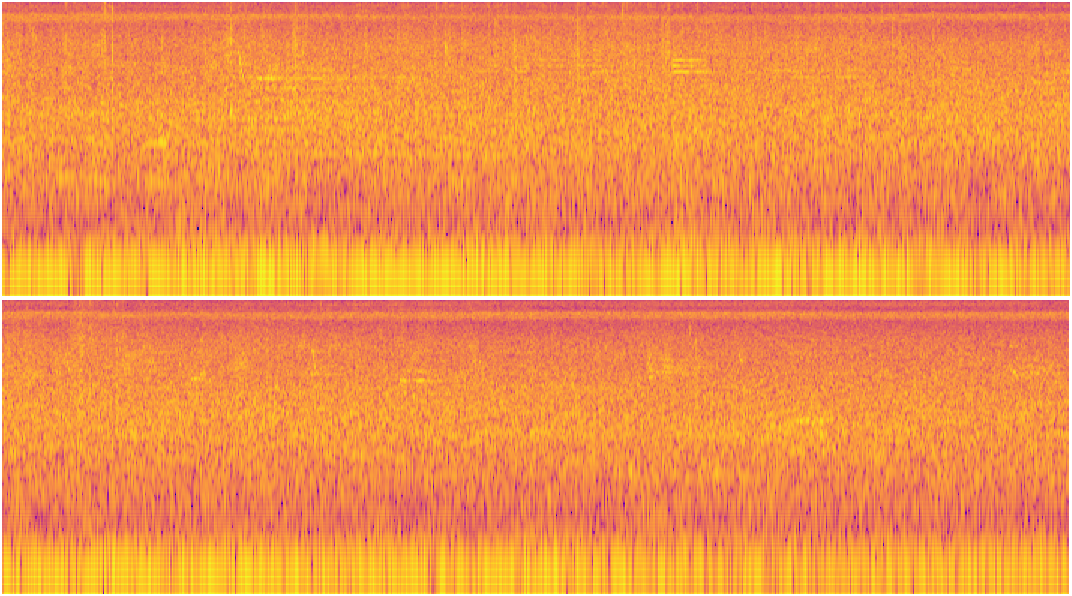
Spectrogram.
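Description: Passenger train rolling away along the track: a steady low rumble of coaches on the rails that fades slowly as the rear of the train draws off.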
